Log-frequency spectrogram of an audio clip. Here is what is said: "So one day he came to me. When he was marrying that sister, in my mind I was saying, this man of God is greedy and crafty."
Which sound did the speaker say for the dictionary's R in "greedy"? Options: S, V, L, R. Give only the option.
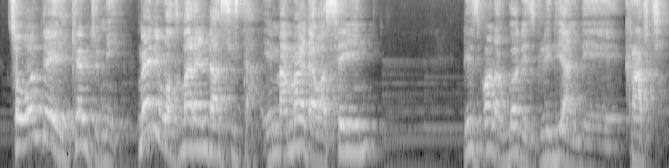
L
